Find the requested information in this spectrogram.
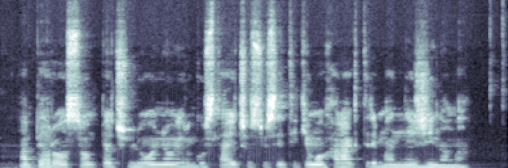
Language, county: Lithuanian, Vilnius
